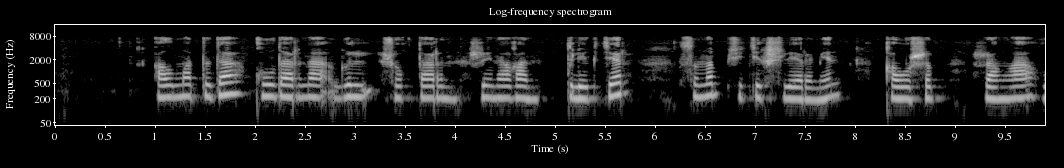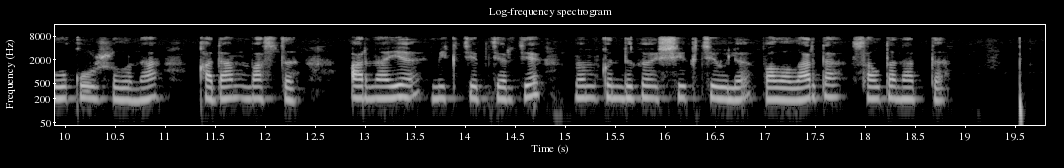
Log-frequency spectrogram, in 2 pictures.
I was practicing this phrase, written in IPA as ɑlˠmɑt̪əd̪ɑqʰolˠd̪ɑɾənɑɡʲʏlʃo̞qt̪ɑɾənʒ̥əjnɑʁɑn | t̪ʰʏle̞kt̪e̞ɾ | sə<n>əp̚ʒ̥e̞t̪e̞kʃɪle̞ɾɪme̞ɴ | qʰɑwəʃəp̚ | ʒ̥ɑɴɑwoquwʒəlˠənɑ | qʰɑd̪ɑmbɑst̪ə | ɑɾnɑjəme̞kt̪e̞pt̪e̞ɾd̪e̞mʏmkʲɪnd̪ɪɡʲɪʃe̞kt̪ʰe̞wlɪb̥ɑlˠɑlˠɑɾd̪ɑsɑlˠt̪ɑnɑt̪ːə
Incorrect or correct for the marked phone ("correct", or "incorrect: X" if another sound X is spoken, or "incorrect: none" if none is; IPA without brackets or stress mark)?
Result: correct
